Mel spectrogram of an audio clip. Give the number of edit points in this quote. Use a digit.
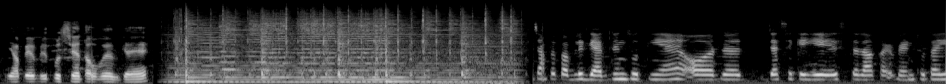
2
